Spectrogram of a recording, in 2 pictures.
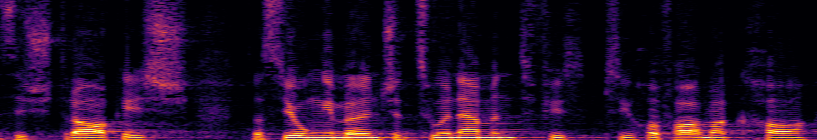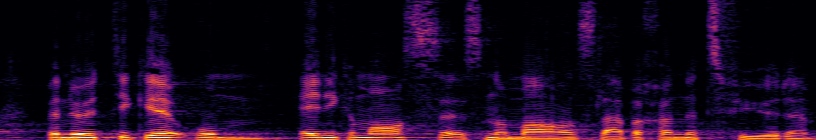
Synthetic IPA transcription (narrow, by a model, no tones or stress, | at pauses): əsɪʃtɾɑːɡɪʃ | d̥ɑsjʊŋːimœnʃət͡suənæməntfyspsyχofɑɾmɑkʰɑ | b̥ɛnøːtɪɡəʔʊmæɪnɪɡ̥əmɑːsəːsnɔɾmɑːlslæbəχœnːət͡sfyːəɾə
